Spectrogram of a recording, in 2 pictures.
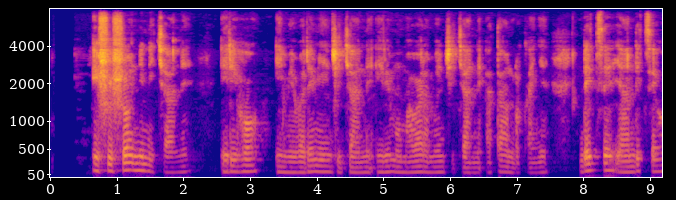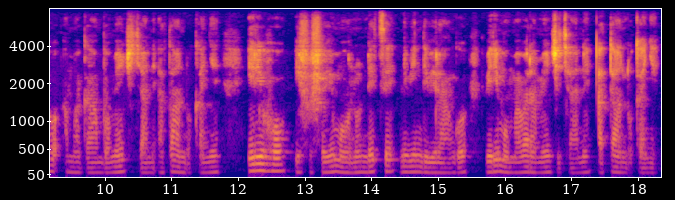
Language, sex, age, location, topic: Kinyarwanda, male, 36-49, Kigali, finance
